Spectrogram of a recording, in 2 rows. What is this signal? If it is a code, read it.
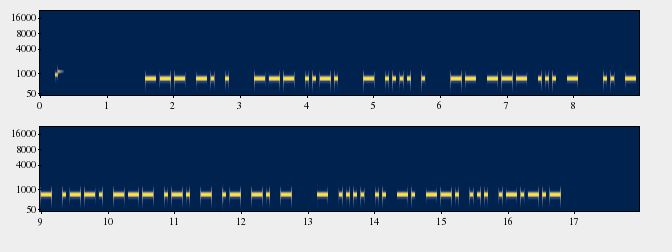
Morse code, heard as a keyed tone, about 22 wpm, 700 Hz. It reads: ONE OF THE MOST IMPORTANT THINGS.
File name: practice / 22wpm / Sentences with 4-Word Phrases - 22wpm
